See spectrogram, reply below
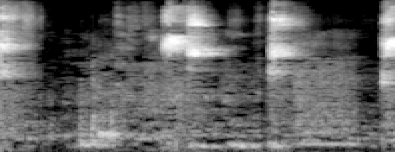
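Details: Red-headed lovebird song made of short, piercing, high squeaky chirps. They come in three or four separate bursts about a second apart, with soft rustling in between.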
